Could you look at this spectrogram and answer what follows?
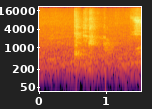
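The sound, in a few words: washing dishes, pots clinking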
